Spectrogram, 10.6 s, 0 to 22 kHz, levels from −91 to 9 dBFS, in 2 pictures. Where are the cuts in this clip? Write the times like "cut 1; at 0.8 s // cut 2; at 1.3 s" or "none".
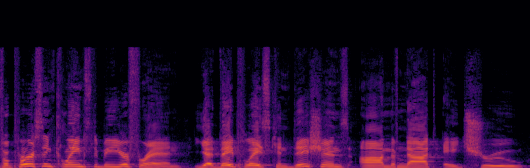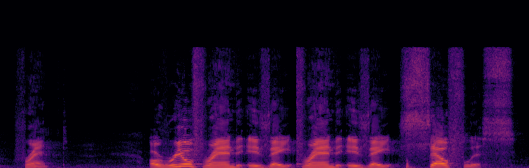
cut 1; at 1.9 s // cut 2; at 4.0 s // cut 3; at 8.3 s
